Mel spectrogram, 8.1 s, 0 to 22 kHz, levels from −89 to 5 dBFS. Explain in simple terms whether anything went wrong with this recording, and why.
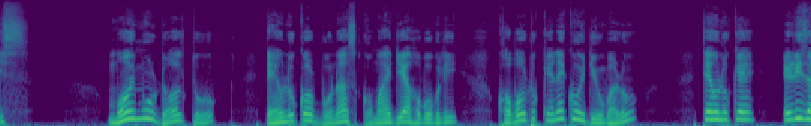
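Nothing went wrong with this recording of speech that a listener can pick out. No dropouts, glitches or other technical faults turn up anywhere in it.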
